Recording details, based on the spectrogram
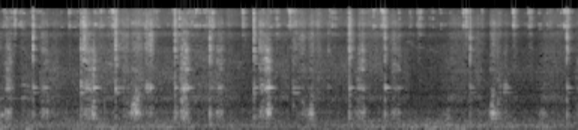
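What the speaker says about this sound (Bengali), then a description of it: "ভালো করে নেড়ে এই নাড়ার ভেতরে কিন্তু এই শাকটা রান্না হয়ে যাবে" A spoon or spatula scrapes and stirs leafy greens (shaak) in a pan, with repeated sharp scraping strokes over a soft background sizzle, close and fairly steady.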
